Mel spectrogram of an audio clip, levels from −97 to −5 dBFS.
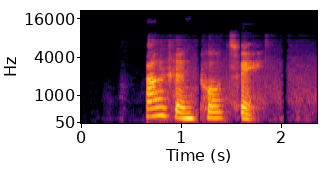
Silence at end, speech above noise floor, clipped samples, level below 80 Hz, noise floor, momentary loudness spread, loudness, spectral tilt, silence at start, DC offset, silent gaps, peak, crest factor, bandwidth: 0.55 s; 50 dB; under 0.1%; -66 dBFS; -68 dBFS; 6 LU; -18 LUFS; -5 dB/octave; 0.65 s; under 0.1%; none; -2 dBFS; 18 dB; 9.4 kHz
